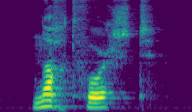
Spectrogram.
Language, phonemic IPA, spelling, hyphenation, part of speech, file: Dutch, /ˈnɑxt.fɔrst/, nachtvorst, nacht‧vorst, noun, Nl-nachtvorst.ogg
- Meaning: overnight frost, ground frost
